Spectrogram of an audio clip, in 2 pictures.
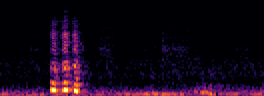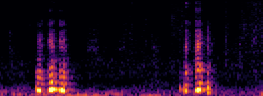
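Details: Goat kid Joel in his first hour of life, mother Penny nearby, recorded with a GoPro: three clear wavering bleats spaced about two seconds apart, each short and harmonic-rich, over quiet low rumble.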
